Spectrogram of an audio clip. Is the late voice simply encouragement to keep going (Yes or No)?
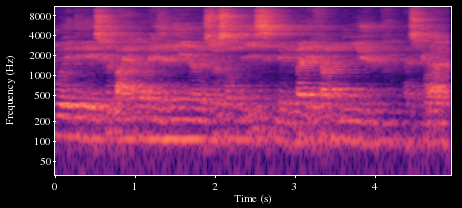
Yes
